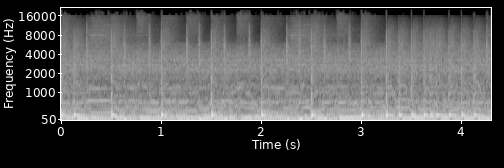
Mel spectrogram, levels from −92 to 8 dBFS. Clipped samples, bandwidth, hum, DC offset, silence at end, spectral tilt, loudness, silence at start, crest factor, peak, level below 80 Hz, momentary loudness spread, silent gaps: under 0.1%; 17.5 kHz; none; under 0.1%; 0 s; -5.5 dB/octave; -13 LUFS; 0 s; 12 dB; 0 dBFS; -16 dBFS; 2 LU; none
